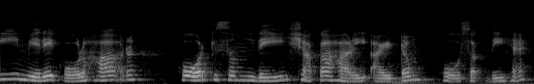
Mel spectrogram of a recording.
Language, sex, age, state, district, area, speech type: Punjabi, female, 45-60, Punjab, Amritsar, urban, read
